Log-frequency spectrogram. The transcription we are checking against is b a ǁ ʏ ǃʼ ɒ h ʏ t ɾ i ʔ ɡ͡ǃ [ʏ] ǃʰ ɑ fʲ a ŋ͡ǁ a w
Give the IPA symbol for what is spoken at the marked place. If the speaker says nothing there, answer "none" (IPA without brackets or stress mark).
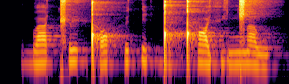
ə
